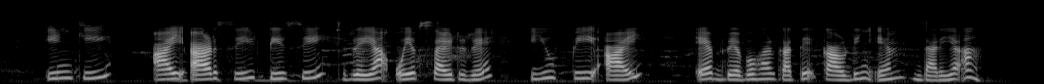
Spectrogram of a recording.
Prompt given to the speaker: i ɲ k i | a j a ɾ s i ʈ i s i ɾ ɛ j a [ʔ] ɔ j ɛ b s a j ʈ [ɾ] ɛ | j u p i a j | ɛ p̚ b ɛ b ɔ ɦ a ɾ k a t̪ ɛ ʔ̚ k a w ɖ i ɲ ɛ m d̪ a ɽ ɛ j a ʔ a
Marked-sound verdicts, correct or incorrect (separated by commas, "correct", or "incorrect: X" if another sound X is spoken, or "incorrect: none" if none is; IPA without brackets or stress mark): correct, correct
